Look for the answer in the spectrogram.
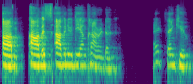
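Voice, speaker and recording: A woman's voice: medium pitch, fairly even intonation, normal speed, sharp tone, low-quality recording. A woman in her forties, a restaurant owner, speaking at a community meeting in an earnest, rambling way with many "you know"s. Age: 40s. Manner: earnest, repeats herself, fillers like "you know". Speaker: restaurant owner applying for a license. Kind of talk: public comment at a community meeting.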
